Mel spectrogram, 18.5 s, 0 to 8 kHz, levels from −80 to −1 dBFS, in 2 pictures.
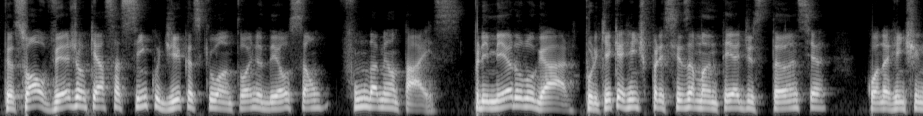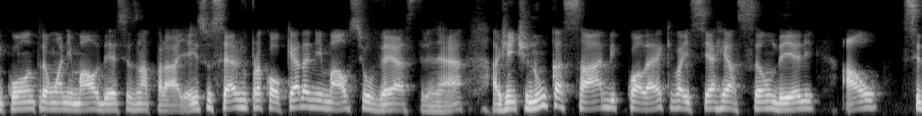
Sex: male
